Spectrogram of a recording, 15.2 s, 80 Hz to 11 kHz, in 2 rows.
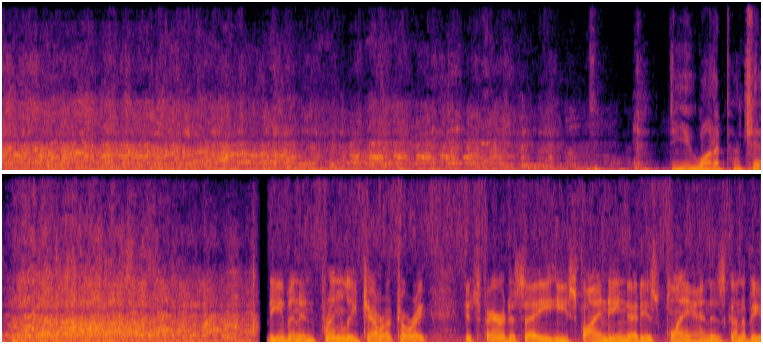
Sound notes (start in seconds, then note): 5.6 laughter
